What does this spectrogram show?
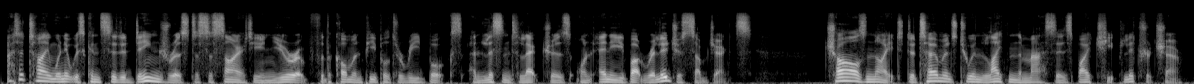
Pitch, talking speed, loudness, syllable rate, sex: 110 Hz, 190 wpm, -21 LUFS, 6.2 syllables/s, male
